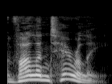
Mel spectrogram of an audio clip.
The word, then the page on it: voluntarily: British English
